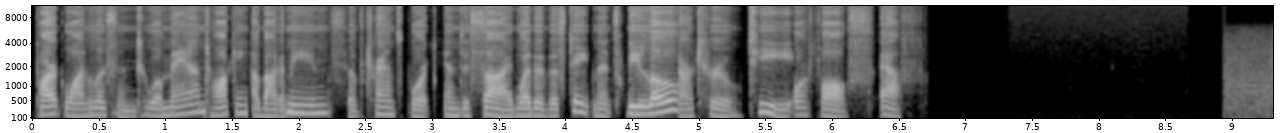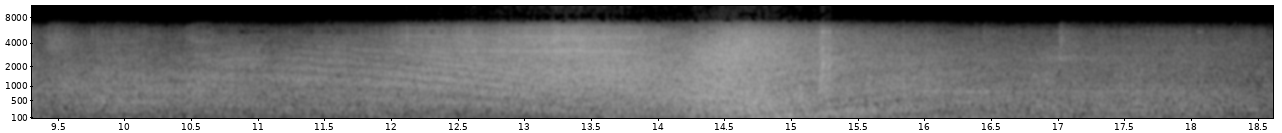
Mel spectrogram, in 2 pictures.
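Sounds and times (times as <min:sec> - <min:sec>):
speech: 0:00.0 - 0:06.7
aircraft engine roar at an airport: 0:09.0 - 0:18.6.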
